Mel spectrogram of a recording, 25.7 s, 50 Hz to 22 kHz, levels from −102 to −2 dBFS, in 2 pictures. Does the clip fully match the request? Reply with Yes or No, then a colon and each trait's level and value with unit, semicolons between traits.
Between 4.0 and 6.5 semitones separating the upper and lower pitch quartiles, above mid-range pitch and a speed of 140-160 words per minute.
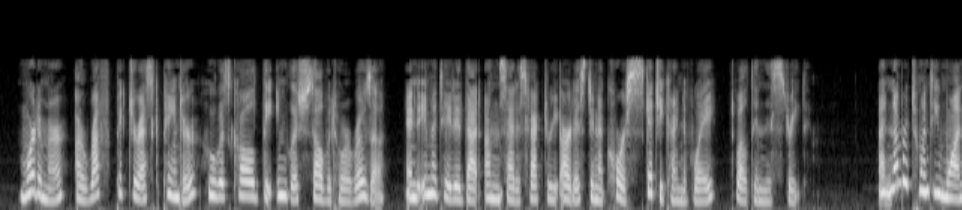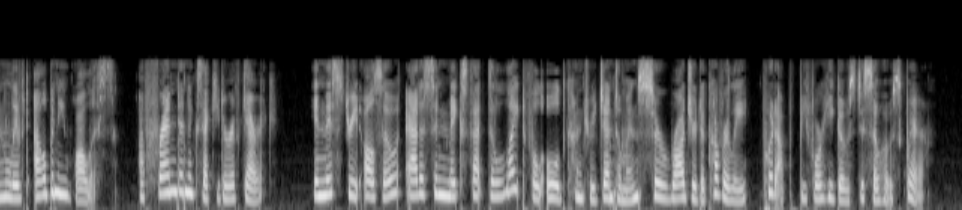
Yes: average, 4.4 semitones; high, 235 Hz; average, 145 wpm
